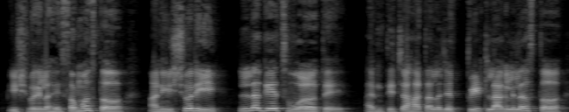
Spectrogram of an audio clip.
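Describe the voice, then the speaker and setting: A man retelling a TV serial episode in speech, acting out the characters' lines as he narrates. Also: on the high side. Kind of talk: storytelling episode recap.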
